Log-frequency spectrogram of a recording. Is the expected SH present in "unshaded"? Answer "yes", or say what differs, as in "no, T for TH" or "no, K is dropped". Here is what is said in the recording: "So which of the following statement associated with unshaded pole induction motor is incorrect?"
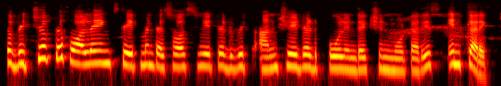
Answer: yes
